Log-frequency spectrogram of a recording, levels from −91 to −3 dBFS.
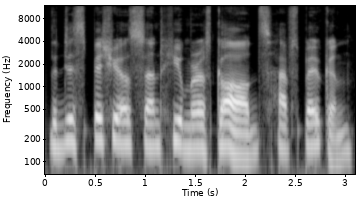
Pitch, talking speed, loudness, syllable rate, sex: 155 Hz, 135 wpm, -19 LUFS, 4.0 syllables/s, male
